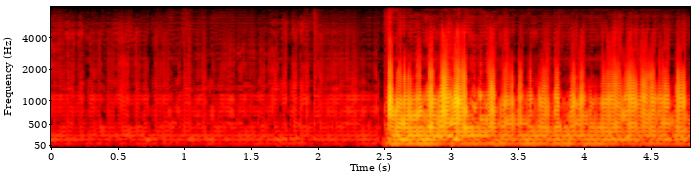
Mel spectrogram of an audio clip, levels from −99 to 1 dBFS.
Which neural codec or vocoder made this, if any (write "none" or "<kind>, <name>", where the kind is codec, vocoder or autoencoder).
vocoder, BigVGAN v2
